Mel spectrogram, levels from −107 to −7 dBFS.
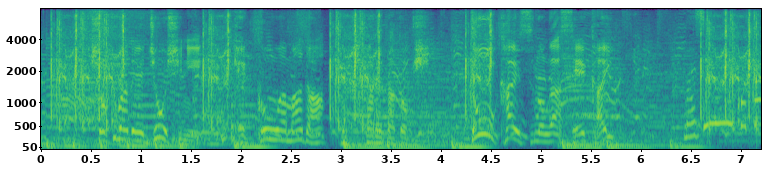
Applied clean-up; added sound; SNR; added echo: none; Camera; 2 dB; none.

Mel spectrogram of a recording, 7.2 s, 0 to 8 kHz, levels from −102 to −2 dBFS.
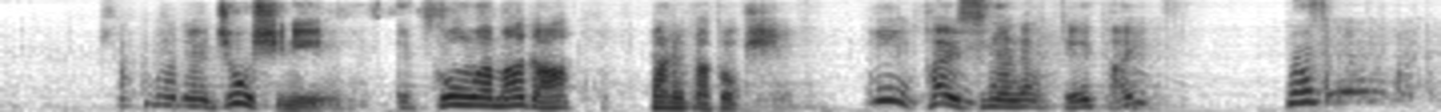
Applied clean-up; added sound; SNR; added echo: neural mask model DeepFilterNet 3.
